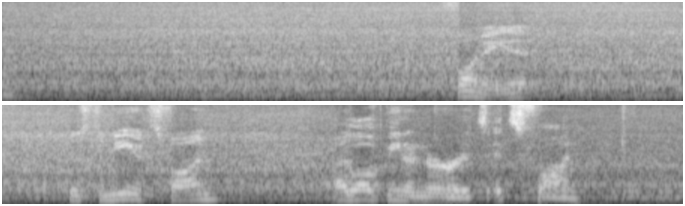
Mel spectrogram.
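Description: Computer cooling fans whir steadily.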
